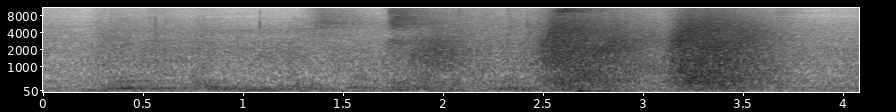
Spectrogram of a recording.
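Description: Karate practitioners moving into the opening of Sanchin kata on a wooden dojo floor: three short, loud swishes of movement in quick succession, from about halfway through, with a soft thump among them.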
